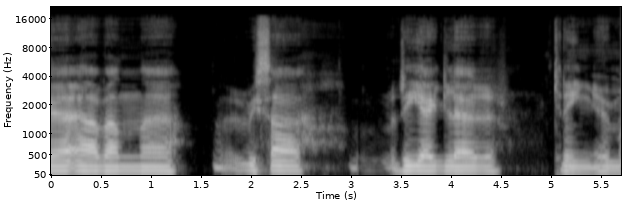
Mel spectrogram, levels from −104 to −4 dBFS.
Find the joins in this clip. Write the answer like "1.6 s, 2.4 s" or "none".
none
